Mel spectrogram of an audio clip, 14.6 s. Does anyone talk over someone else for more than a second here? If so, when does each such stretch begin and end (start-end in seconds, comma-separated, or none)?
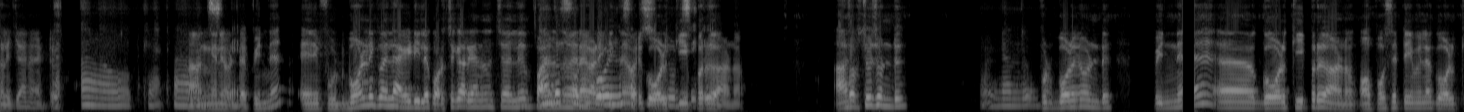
5.4-7.2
